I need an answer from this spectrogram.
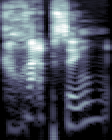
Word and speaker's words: collapsing: It's three syllables. What's wrong with saying collapsing? Because you make it 2 syllables. You rob it of a syllable where you are happy to charitably give February the R audibly. Collapsing does not get the same treatment.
